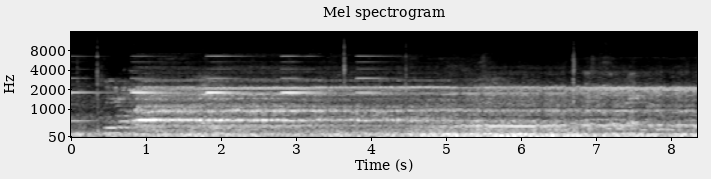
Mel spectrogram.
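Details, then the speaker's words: Skoda Octavia Tour heater blower fan that began squeaking when cold: a thin, steady squeal holds level over the blower's rushing hum; the owner plans to remove the fan through the glovebox and lubricate it; cause not yet pinned down. "Скрип вентилятора печки надоел ужасно. Проявляется вот так."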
